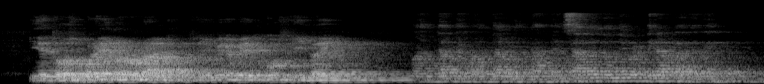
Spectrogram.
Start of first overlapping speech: none

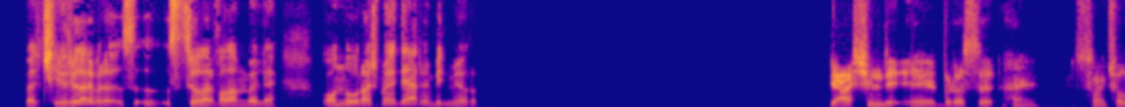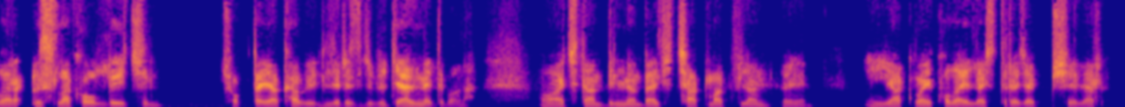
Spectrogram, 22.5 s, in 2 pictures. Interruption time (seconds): none

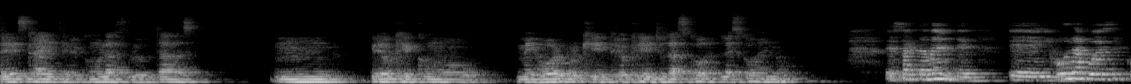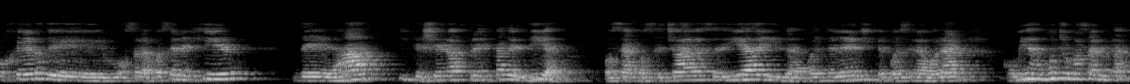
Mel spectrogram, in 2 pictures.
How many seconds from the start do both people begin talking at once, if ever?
none

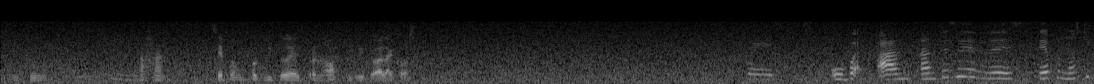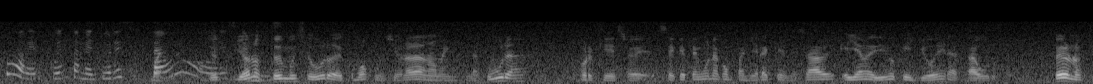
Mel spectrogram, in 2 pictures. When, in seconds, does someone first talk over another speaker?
12.4 s

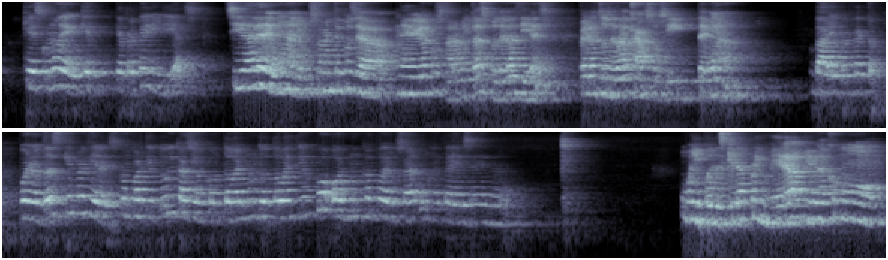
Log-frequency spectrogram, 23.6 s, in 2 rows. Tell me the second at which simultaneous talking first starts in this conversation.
none

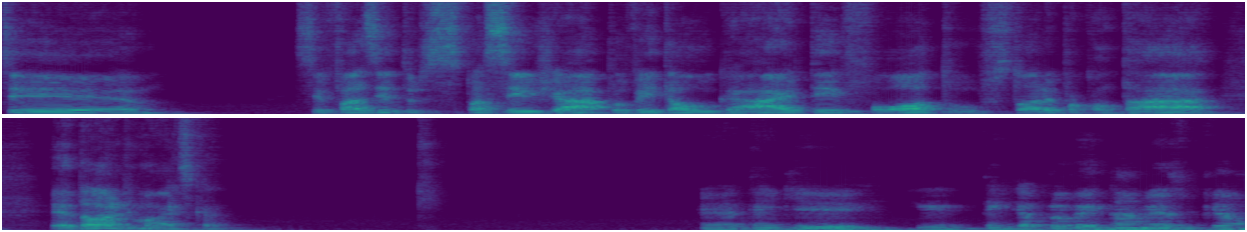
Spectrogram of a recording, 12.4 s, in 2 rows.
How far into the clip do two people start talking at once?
none

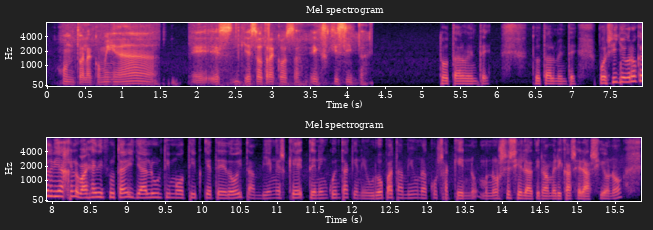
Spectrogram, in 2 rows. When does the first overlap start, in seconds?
none

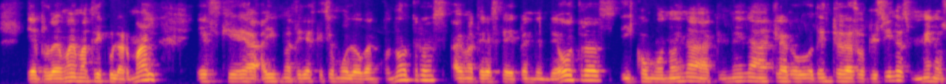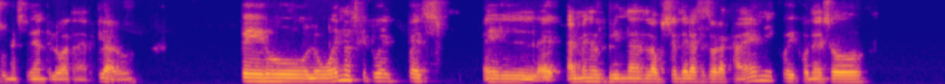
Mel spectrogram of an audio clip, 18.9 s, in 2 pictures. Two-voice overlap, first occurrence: none

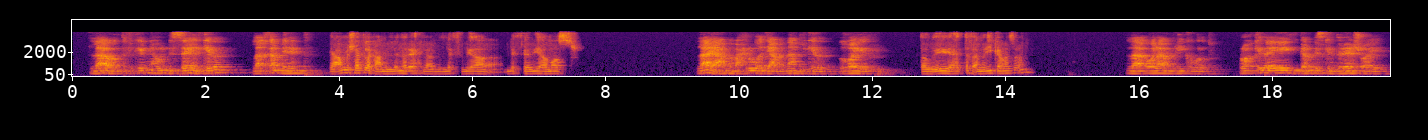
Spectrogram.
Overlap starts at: none

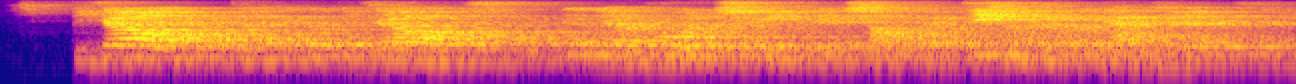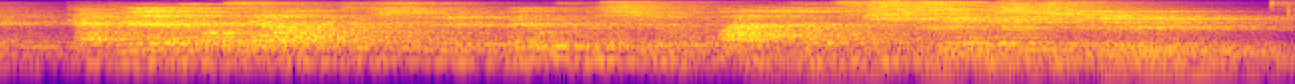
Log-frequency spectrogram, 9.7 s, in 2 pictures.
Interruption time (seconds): 7.6 s

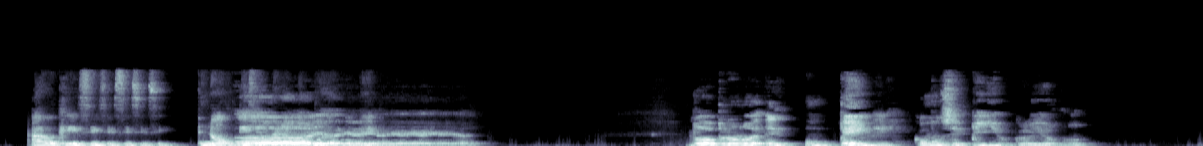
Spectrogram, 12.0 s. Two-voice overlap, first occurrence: 2.3 s

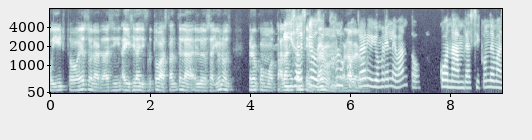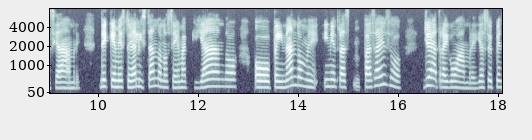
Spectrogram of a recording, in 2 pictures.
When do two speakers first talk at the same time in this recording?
4.7 s

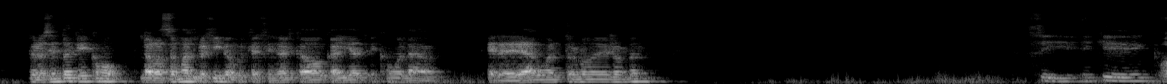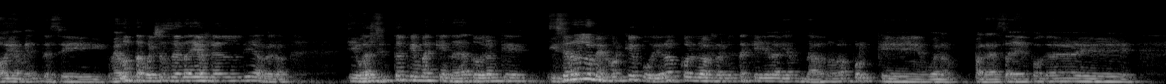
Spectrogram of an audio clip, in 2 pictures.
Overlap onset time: none

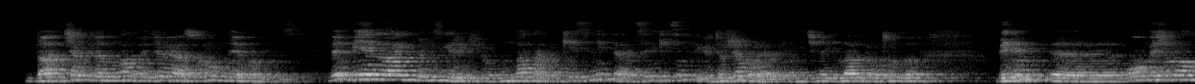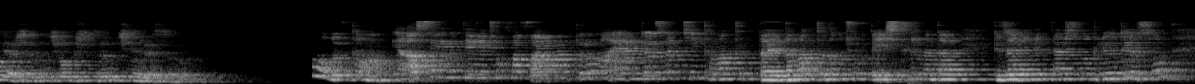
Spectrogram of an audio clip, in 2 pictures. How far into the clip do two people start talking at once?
none

